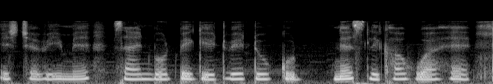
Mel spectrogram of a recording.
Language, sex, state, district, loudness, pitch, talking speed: Hindi, female, Assam, Kamrup Metropolitan, -16 LUFS, 240 Hz, 145 wpm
